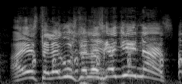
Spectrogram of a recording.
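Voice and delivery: loud, high mock-outraged accusation; shouting accusation. Lawyer shouting at the judge about the chicken abuser. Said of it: "el señor está gritando".

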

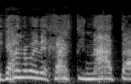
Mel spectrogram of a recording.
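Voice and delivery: hammed-up shout over lost nata; mock family yell. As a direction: play the sibling griping that the nata is gone. Family fighting over nata, acted quote.

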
